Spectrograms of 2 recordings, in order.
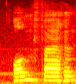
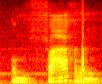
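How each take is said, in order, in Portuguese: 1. A sílaba tônica está na primeira sílaba. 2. A sílaba tônica está na segunda sílaba. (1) "quando a gente tem a sílaba tônica no om" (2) "com a sílaba tônica no fa"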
